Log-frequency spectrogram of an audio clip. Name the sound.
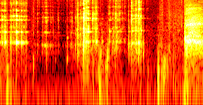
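glasses clinking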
